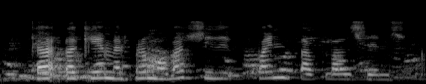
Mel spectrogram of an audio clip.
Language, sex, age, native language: Icelandic, male, 21, Icelandic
